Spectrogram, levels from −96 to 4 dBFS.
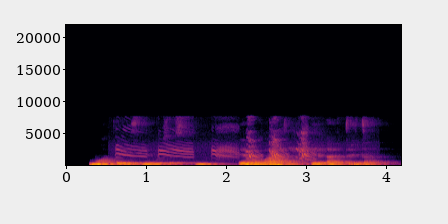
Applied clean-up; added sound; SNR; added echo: none; Bird; 19 dB; reverberation time 0.9 s.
